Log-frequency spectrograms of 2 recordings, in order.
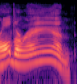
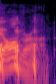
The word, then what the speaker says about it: Alderaan: galaxy to alderaan yay alderaan or aldorann however you want to pronounce it most fans will say alderaan and we see a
